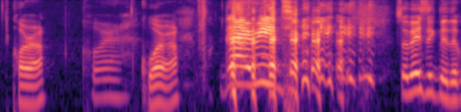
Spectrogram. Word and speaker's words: Quora: So the question is from, please, how do you pronounce it? Quora? Cora. Yeah. Cora.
